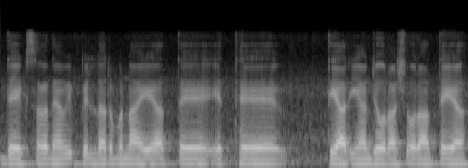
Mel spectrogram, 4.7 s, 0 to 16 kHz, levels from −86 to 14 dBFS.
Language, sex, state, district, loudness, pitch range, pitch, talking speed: Punjabi, male, Punjab, Kapurthala, -18 LUFS, 115-120 Hz, 115 Hz, 165 wpm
